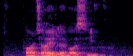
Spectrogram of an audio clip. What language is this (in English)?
Persian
